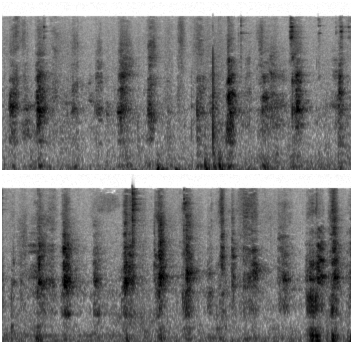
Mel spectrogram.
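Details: Norfolk Terriers, Otto and Ernie among them, wrestling at play while the others keep Ernie under control; quick breathy panting bursts repeat about every half second, with a few sharper huffs, and no other clear sounds.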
